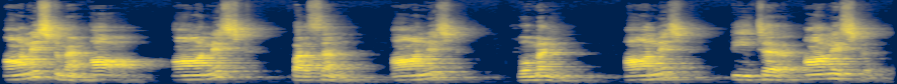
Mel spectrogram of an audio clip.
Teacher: There is no ha sound. There is no H sound. · Here H sound you cannot hear. It does not come. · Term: H is silent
